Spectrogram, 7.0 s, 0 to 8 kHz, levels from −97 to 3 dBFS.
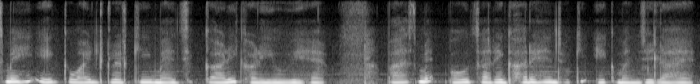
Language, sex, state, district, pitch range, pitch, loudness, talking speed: Hindi, female, Jharkhand, Deoghar, 205-240 Hz, 225 Hz, -15 LUFS, 160 wpm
